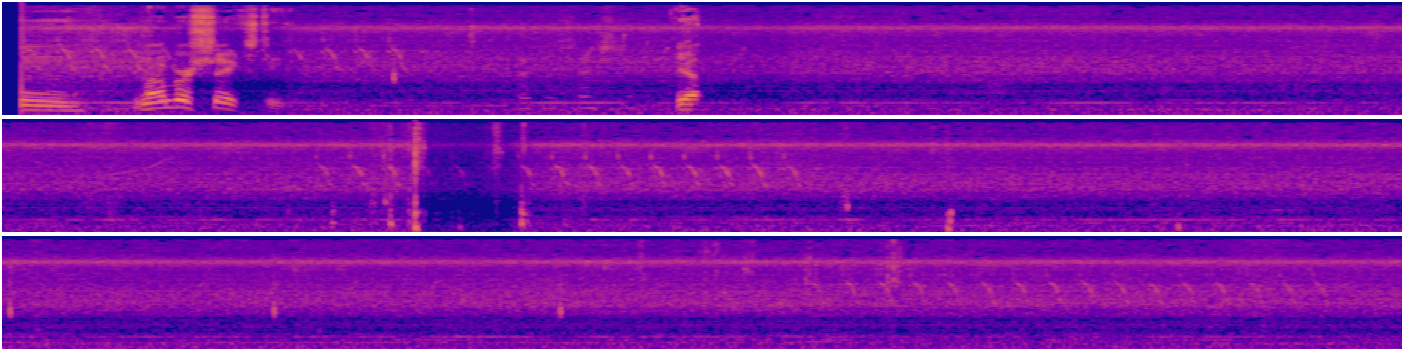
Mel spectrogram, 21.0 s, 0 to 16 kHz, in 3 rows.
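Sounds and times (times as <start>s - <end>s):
outdoor background noise: 0.1s - 21.0s.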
